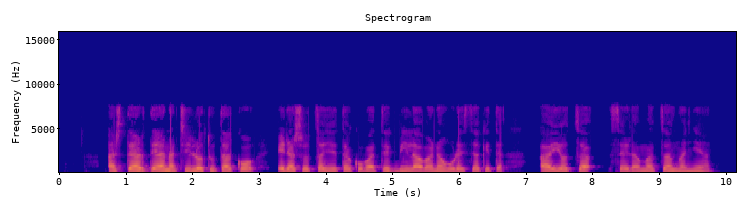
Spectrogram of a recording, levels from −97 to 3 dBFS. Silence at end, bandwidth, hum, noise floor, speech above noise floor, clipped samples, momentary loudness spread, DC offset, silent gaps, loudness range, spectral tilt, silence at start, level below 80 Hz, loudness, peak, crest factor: 0.4 s; 8 kHz; none; -86 dBFS; 47 dB; under 0.1%; 10 LU; under 0.1%; 7.17-7.21 s; 4 LU; -3.5 dB/octave; 0.75 s; -78 dBFS; -39 LUFS; -22 dBFS; 16 dB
